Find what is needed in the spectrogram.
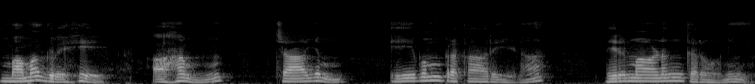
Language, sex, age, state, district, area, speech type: Sanskrit, male, 30-45, Karnataka, Kolar, rural, spontaneous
